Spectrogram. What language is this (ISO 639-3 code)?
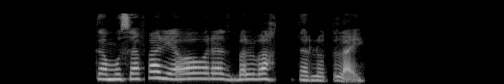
pus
